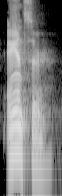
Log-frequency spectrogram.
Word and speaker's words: answer: And then also, the letter W is silent in the following words, for which we have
